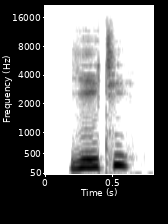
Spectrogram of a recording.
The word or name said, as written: yeti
